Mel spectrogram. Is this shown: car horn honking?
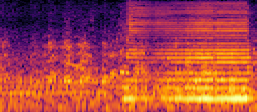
yes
